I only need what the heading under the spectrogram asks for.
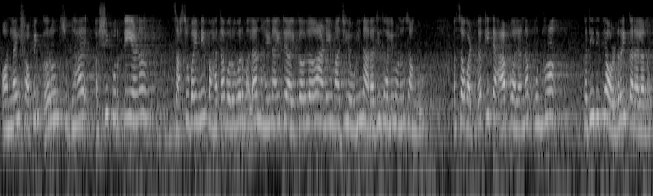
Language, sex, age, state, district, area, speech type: Marathi, female, 30-45, Maharashtra, Buldhana, urban, spontaneous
